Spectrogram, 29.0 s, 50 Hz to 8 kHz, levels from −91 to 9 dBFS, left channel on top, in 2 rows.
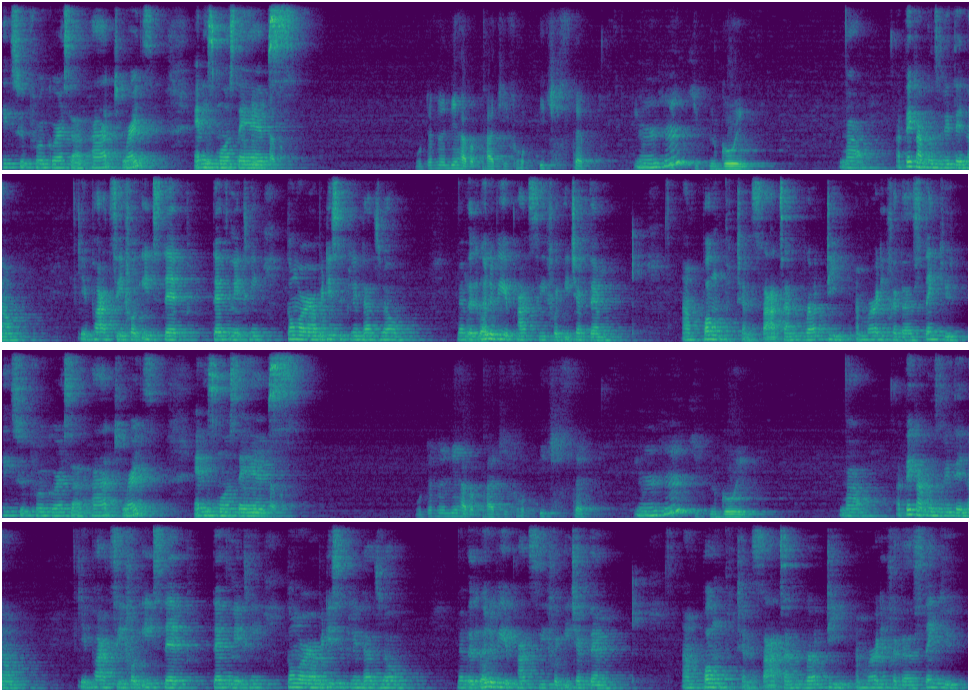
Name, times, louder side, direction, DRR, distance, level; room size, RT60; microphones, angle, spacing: voice 1, 0.0-2.2 2.5-4.2 9.5-10.2 12.6-13.0 13.4-14.7 15.6-17.1 17.7-20.5 21.3-23.6 24.7-28.7, left 1 dB, 30° left, 0 dB, 1.4 m, -25 dB
voice 2, 3.0-3.5 3.7-4.1 6.2-8.7 9.5-9.7 10.0-10.1 10.6-11.2 16.2-16.4 21.4-21.8, left 5 dB, 55° left, 5 dB, 0.5 m, -28 dB
9.6 x 6.1 x 7.1 m, 1.1 s
head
